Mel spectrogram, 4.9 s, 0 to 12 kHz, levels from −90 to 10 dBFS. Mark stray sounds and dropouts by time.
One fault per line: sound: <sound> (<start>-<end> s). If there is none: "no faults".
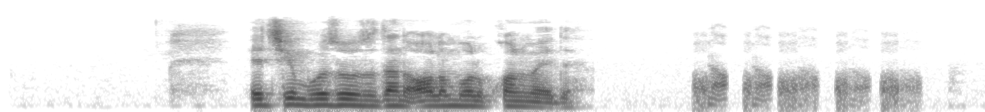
sound: laugh (3.5-4.6 s)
